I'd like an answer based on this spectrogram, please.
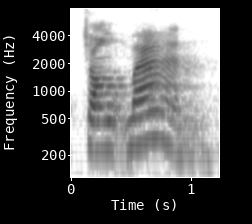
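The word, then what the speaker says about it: ចង់បាន: And the second part of it is ban. And again, the AH would say ah. Okay? Jong ban. Jong ban. And ban is the accented syllables.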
